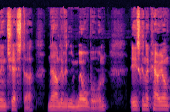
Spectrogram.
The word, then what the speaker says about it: Melbourne: And Marty Laidler, and I quote, says, "This is a question from a Sunderland supporter born in Middlesbrough, now living in Melbourne, pronounced Melbourne, not Melbourne."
